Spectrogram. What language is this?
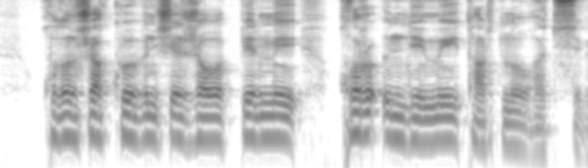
Kazakh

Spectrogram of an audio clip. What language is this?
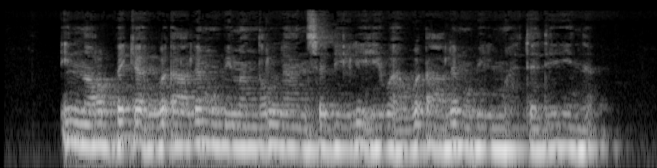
Arabic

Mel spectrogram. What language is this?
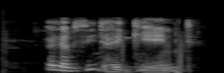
Kabyle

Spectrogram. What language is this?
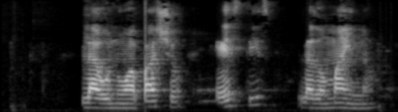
Esperanto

